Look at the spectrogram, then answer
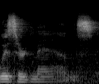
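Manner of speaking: ordinary talk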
